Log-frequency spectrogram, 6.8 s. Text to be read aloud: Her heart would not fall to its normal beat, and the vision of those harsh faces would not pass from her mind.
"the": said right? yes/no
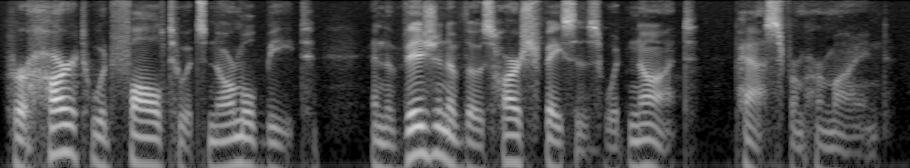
yes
